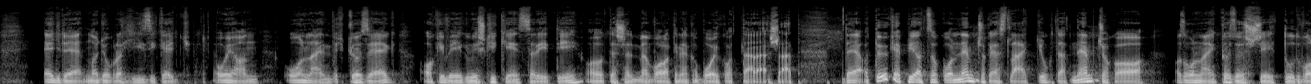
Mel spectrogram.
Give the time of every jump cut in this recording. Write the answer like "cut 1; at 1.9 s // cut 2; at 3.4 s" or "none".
cut 1; at 3.3 s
